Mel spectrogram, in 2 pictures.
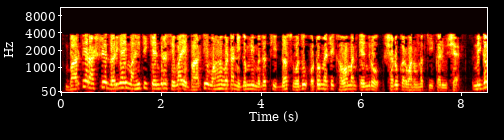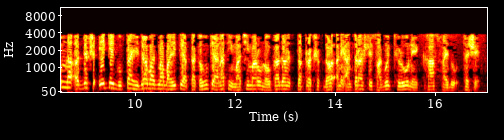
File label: Gujarati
